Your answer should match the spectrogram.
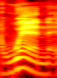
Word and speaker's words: Nguyen: Yeah, Nguyen is how you pronounce his Nguyen.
